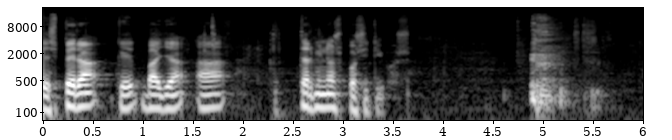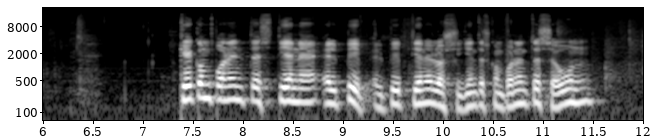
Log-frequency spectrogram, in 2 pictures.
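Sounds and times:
person coughing: 4.8 - 5.7.

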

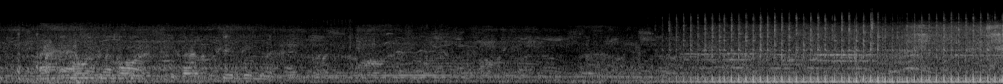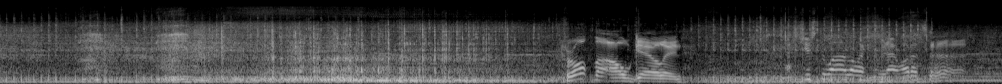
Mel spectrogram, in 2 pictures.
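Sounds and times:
model aircraft piston engines: 0.0 - 20.0.

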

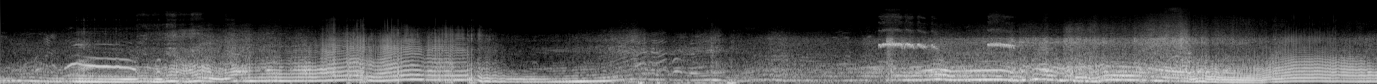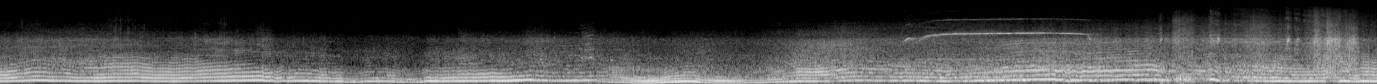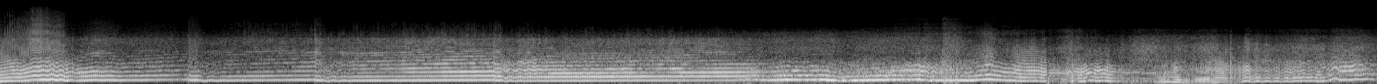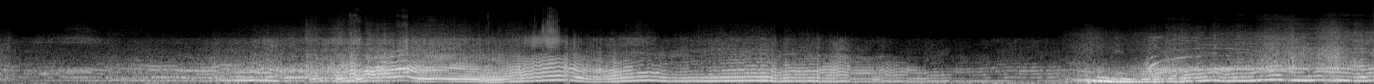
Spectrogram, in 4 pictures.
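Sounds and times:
rally car engine revving: 0.0 - 55.0
tyre squeal: 8.7 - 10.4, 22.8 - 27.1.

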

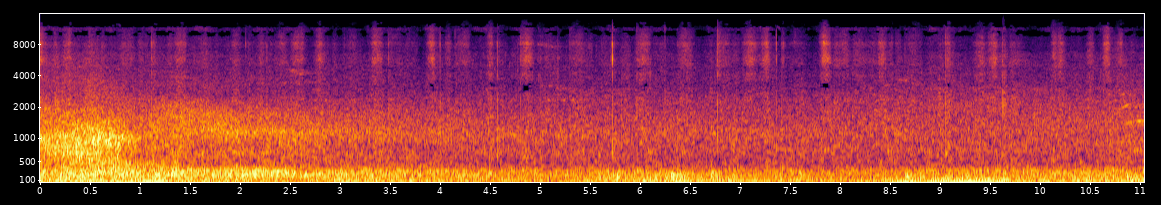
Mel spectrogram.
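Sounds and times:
soft rustling and scuffing: 0.0 - 11.0.

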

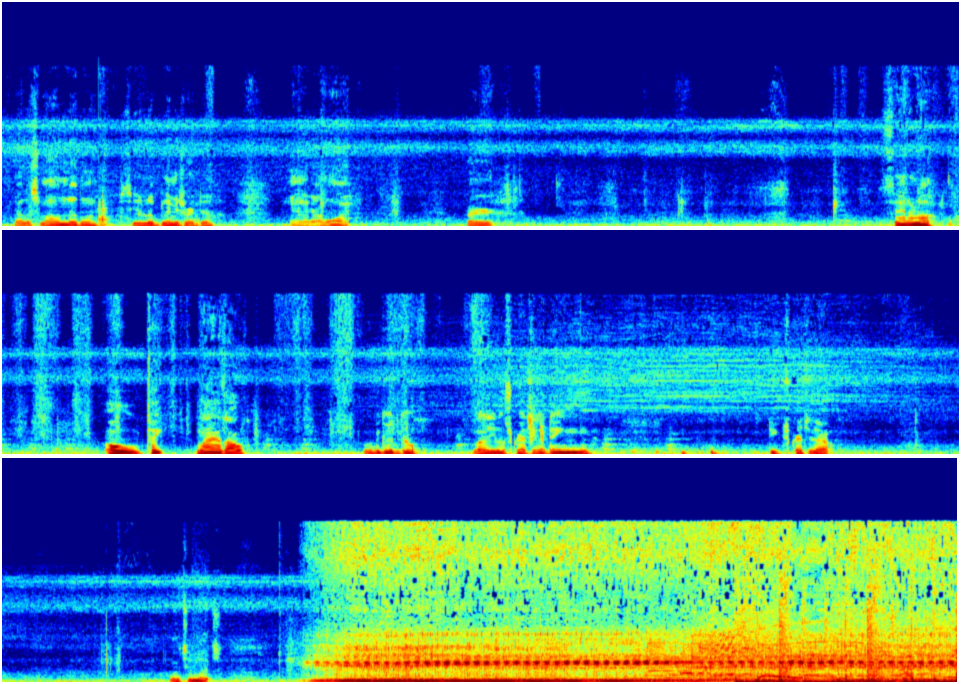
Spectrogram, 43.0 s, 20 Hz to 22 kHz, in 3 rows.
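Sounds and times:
faint steady background noise: 0.0 - 33.3
high-pitched insect drone: 21.4 - 28.6, 33.0 - 43.0.

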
